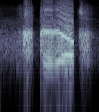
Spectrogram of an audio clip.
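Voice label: forward, Russian; Mi-8MT; DCS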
